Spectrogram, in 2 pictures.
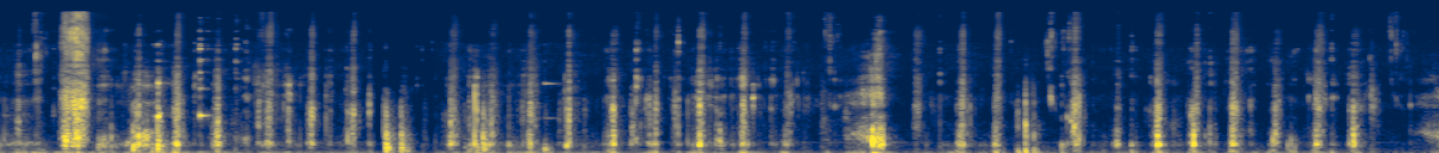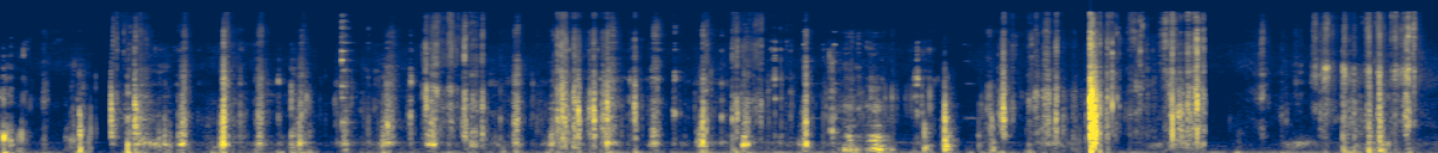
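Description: Close-miked mouth sounds of eating: chewing with many crisp crunches and bites, a few of them louder, over a faint steady low hum.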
